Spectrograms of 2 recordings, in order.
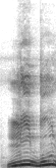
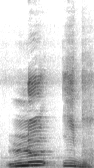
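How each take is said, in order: First: The article's vowel is dropped and joined to hibou. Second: The article's vowel is kept, separate from hibou. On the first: The speaker calls it wrong. "on va dire par exemple, l'hibou, non" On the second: The speaker calls it right. "on va dire le hibou"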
